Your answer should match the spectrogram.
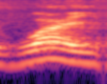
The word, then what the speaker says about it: Why: Parce qu'on rappelle que le nom de ta structure, c'est Why, puisqu'effectivement, il faut prononcer le Y comme le pourquoi en anglais.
